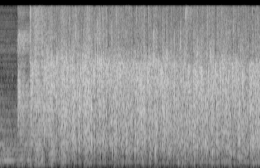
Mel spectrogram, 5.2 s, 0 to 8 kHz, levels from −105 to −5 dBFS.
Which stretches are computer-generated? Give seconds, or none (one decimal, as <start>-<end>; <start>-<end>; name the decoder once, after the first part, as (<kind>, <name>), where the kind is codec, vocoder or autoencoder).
0.0-1.1 (vocoder, HiFi-GAN)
